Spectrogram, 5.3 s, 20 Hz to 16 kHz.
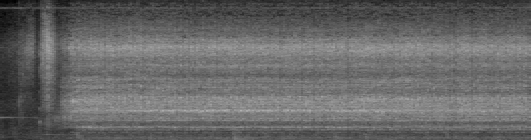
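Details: Samsung DV80TA020AX 8 kg dryer: a harsh, continuous rubbing squeak with a ratchety pulse once running, from a failing drive motor; fixed by replacing the motor.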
